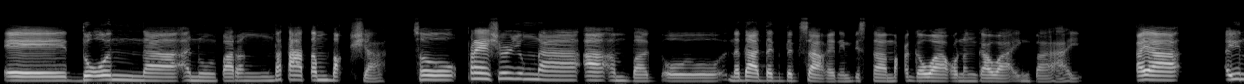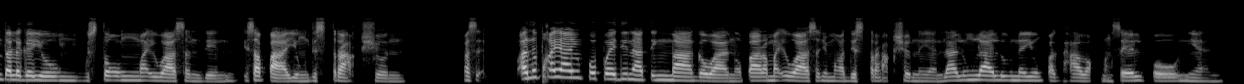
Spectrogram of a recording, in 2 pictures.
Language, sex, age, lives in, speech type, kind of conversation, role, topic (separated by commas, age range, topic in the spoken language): Filipino, male, 30-34, Philippines, conversation, advice, user, Bakit hindi epektibo para sa iyo ang paggamit ng mga aplikasyon o paalala upang manatili sa bagong nakagawian?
